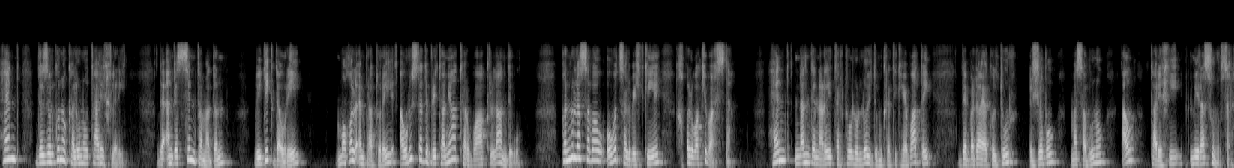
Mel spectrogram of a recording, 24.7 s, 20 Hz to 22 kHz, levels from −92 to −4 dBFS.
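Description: Nothing goes wrong anywhere in this speech recording, which has the sound of an AMR wideband (HD Voice) link running at about 12.65 kbit/s, with only the light coding character you'd expect at that rate.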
